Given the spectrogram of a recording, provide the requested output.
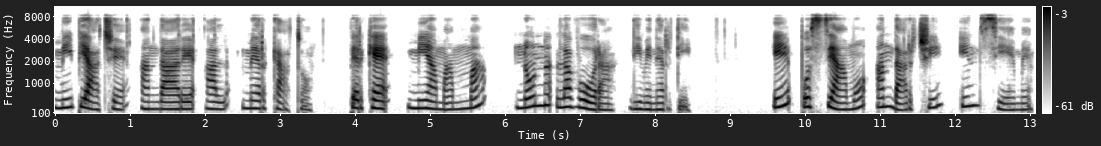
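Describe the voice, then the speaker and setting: Speaking at a very slow pace with long, frequent pauses, a woman keeps a fairly high pitch and ordinary pitch variation. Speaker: Italian teacher. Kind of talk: reading aloud.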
